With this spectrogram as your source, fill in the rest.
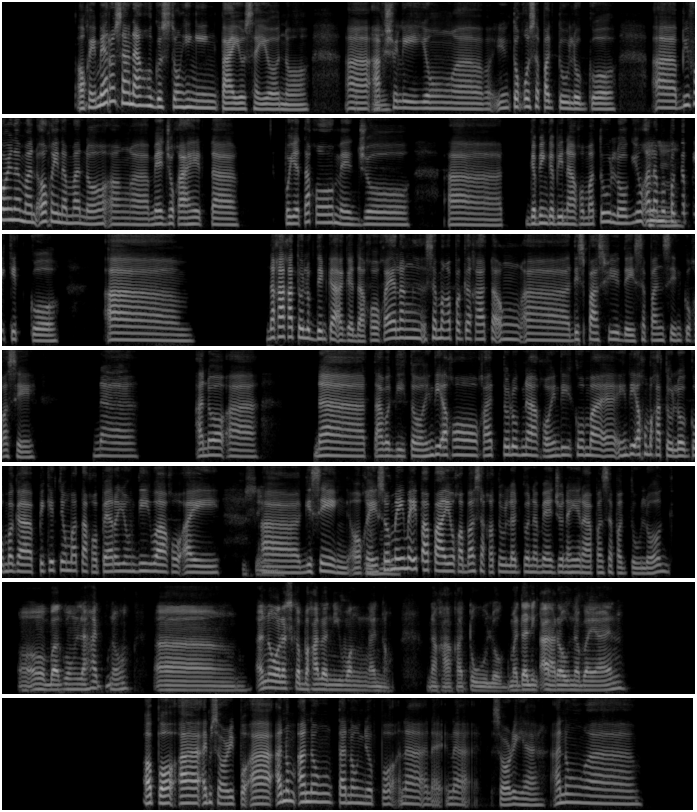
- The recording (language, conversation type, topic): Filipino, advice, Paano ako makakabuo ng simpleng ritwal bago matulog para mas gumanda ang tulog ko?
- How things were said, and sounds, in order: other animal sound; drawn out: "um"; tapping; other background noise; drawn out: "um"; bird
